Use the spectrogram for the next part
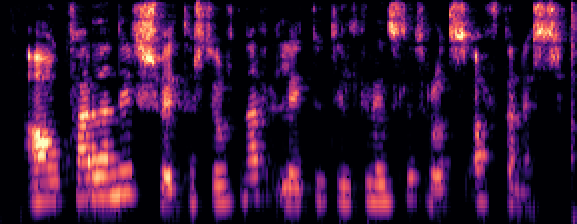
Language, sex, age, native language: Icelandic, female, 40-49, Icelandic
